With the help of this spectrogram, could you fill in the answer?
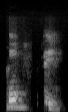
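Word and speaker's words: أُعْطِي: So the alif should have a dhamma. U'ti.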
